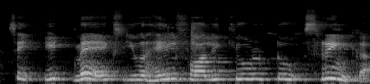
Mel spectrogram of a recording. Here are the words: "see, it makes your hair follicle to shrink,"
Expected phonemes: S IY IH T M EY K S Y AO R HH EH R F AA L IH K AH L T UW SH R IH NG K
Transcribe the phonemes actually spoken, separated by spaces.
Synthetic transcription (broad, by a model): S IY IH T M EY K S Y AO R HH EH L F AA L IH K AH L T UW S R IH NG K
